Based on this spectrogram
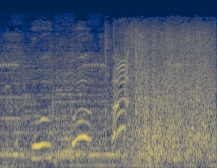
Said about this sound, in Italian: Trovano una barca, ma nel tentativo di salire Nemeček cade in acqua.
